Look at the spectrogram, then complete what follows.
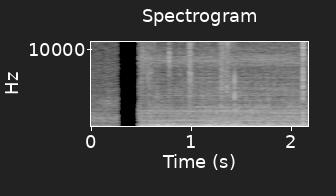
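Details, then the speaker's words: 1999 Lincoln Navigator rear air suspension after fitting a new, deflated air spring: steady electric motor hum at constant pitch as the compressor cycles to fill the new bag; normal compressor operation. "as you can hear it's cycling feeling up the air system another bag had air in it but this one being deflated being that it was a new bag"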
